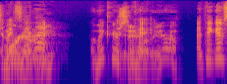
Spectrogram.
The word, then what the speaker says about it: Moriarty: I'm terrible with pronunciation, guys. Moriarty. No, I think it's Moriarty.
